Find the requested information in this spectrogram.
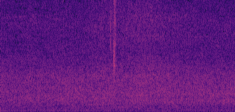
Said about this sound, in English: And as you can hear, I'm now back in traffic.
